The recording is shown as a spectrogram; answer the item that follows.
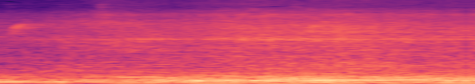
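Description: Yamaha RS motorcycle engine running loud and close, a steady mid-pitched drone that swells slightly as the revs climb, continuous throughout with no voices over it.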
